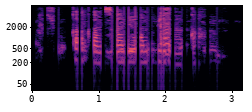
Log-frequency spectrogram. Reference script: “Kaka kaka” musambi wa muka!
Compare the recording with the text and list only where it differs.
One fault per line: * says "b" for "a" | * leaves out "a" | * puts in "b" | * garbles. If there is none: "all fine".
* leaves out "kaka"
* puts in "mupiira"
